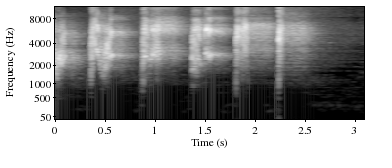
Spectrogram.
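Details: Male pet budgie, a mirror lover, vocalising at a shiny Silver Play Button: five buzzy, scratchy bursts about half a second apart, each fading into a hissing tail before silence.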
